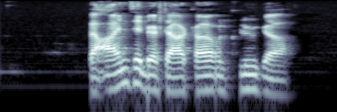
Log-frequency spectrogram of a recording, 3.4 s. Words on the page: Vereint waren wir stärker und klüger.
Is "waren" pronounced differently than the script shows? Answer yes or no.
yes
